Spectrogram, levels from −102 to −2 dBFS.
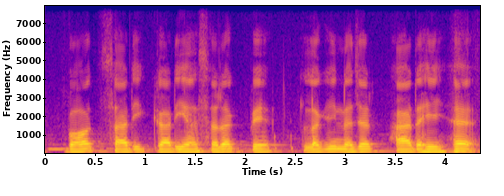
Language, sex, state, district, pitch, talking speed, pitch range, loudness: Hindi, male, Bihar, Patna, 120 Hz, 135 wpm, 120-125 Hz, -13 LUFS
